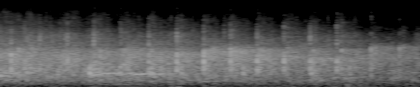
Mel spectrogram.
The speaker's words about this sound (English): So I just wanted to give a kind of a round of applause to those who are involved in setting up on Sunday mornings to make us have our worship experience.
